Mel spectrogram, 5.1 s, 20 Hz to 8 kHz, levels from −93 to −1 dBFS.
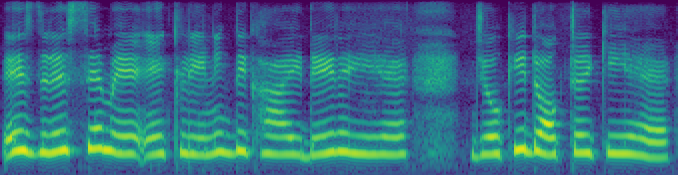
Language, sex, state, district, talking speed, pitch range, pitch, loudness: Hindi, female, Jharkhand, Garhwa, 155 wpm, 270-300 Hz, 280 Hz, -15 LUFS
